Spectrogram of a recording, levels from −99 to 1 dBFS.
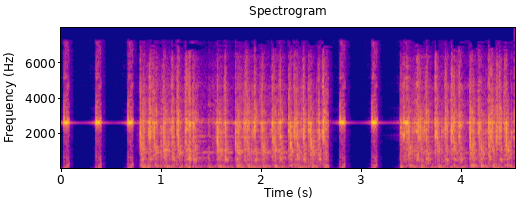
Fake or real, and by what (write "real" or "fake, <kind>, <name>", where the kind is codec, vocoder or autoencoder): fake, vocoder, WaveNeXt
